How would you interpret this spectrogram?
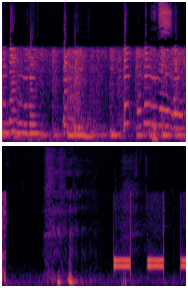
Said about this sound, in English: Try us again, caller. It was … calling us from a Ouija board in Independence. Heck yeah, I love his Ouija board ringtone. Not a bad one, is it?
